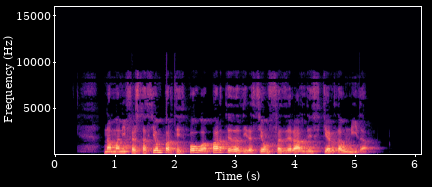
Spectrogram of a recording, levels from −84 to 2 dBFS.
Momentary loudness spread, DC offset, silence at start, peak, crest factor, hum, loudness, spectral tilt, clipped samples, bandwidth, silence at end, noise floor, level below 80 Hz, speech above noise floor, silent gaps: 7 LU; under 0.1%; 0.8 s; 0 dBFS; 14 dB; none; -14 LUFS; -6 dB/octave; under 0.1%; 9.2 kHz; 0.8 s; under -90 dBFS; -64 dBFS; over 77 dB; none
